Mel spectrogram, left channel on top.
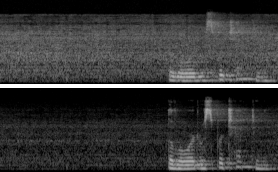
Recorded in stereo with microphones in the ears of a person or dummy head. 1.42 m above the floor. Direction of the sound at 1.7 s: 80° right.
